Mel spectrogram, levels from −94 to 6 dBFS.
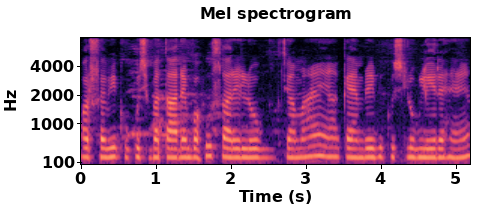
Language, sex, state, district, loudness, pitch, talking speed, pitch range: Hindi, female, Bihar, Araria, -18 LUFS, 210 Hz, 240 wpm, 205-215 Hz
